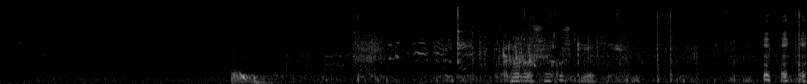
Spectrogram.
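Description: Low voices with a few sharp clicks, after a single short low sound falling in pitch about two seconds in.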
